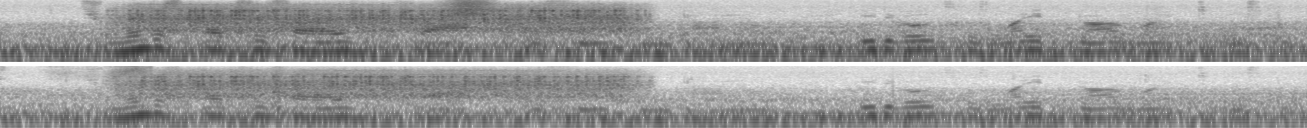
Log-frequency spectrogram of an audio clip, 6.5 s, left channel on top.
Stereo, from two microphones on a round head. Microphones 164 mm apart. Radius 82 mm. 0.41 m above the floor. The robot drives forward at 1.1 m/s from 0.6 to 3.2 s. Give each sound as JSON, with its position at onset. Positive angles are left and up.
{"t": 0.3, "sound": "a man speaking", "side_deg": 45}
